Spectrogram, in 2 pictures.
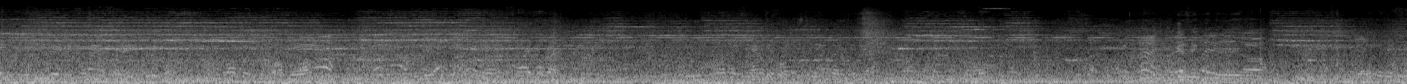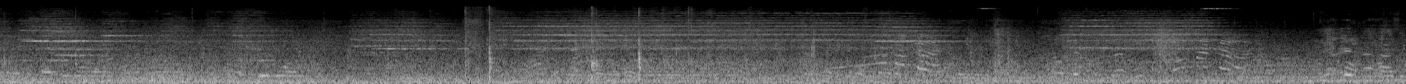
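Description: Elevated subway train running on steel rails, with a steady low rumble and several high wheel-squeal tones that fade in and out.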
